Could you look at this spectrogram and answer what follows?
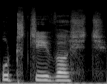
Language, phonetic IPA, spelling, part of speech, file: Polish, [ut͡ʃʲˈt͡ɕivɔɕt͡ɕ], uczciwość, noun, Pl-uczciwość.ogg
